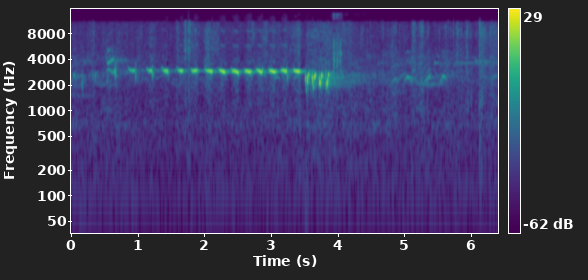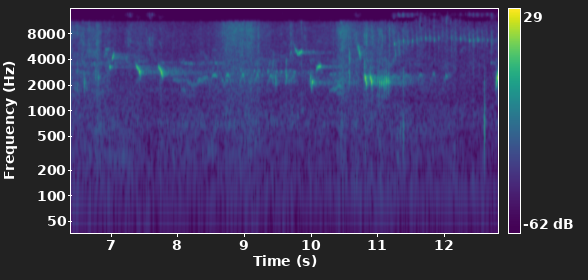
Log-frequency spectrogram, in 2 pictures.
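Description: A songbird singing: a fast run of repeated high notes that grows louder over about three seconds and ends in a few quick, lower, falling notes. Scattered shorter chirps follow in the second half.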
